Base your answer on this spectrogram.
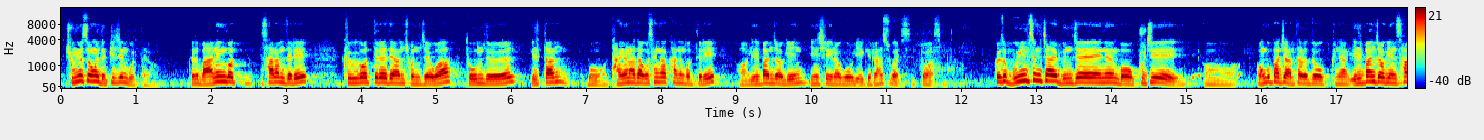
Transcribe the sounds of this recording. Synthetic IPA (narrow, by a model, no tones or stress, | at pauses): t͡ɕuŋjos͈ʌŋɯɭnɯk͈id͡ʑinɯnmotʰe̞jo | kɯɾesʰʌmanɯnɡʌt̚sʰaɾamdɯɾi | kɯɡʌt̚t͈ɯɾe̞de̞ɦant͡ɕond͡ʑe̞watoumdɯɾiɭt͈an | mwʌtaŋjʌnɦadaɡosʰe̞ŋɡakʰanɯnɡʌt̚t͈ɯɾi | ʌiɭband͡ʑʌɡininɕʰiɡiɾaɡoje̞ɡiɾɯɭhaɭs͈uɡais͈ɯɭk͈ʌk͈a̰s͈ɯmɲida | kɯɾe̞sʰʌmuimsʰɯŋt͡ɕʰae̞mund͡ʑe̞nɯnmwʌkud͡ʑiʌʌŋɡɯpʰad͡ʑiantʰaɾadokɯɲaŋiɭband͡ʑʌɡinsʰa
